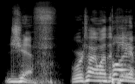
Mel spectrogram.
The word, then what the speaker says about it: GIF: So the GIF or peanut butter. GIF? GIF or GIF. The peanut butter, right? Now the answer is GIF.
